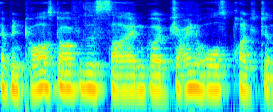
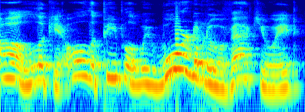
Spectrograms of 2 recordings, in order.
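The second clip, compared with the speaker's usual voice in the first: higher, louder outcry; exclaiming; 5 semitones higher, 5 dB louder than usual. Acted. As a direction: exclaim over the crowd. Character exclaims at fleeing crowd.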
